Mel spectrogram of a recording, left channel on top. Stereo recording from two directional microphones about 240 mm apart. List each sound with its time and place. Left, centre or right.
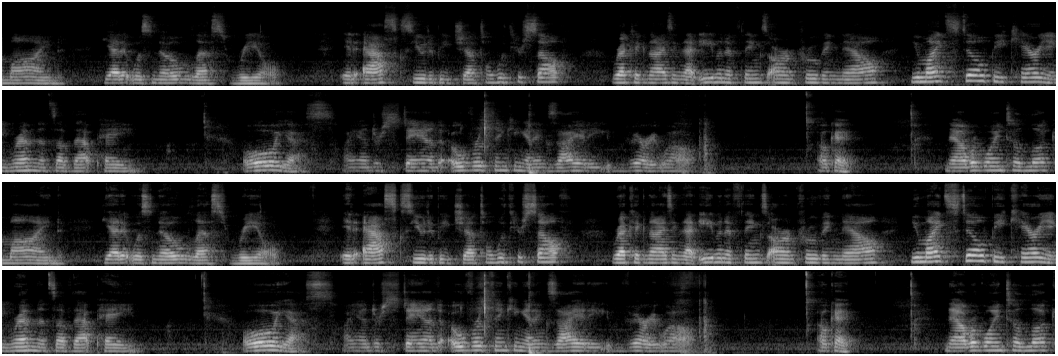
0.1 s a woman's voice: right
13.1 s a woman's voice: right
18.7 s a woman's voice: right
20.0 s a woman's voice: right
